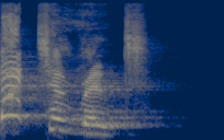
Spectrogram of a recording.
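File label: Death Corrupted Sprouts, en; Dialog; Battle Barks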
